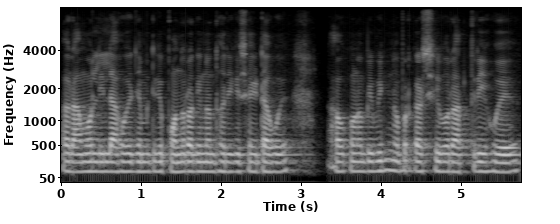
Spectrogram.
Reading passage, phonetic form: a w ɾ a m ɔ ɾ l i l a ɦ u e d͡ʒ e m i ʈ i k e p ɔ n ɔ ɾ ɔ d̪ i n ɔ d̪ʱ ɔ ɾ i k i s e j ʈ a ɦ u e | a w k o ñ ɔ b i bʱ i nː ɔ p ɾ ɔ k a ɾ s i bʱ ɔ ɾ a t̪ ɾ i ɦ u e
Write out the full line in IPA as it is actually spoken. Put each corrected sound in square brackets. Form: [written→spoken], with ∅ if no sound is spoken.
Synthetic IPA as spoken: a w ɾ a m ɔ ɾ l i l a ɦ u e d͡ʒ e m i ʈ i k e p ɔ n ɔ ɾ ɔ d̪ i n ɔ d̪ʱ ɔ ɾ i k i s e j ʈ a ɦ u e | a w k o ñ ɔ b i bʱ i nː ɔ p ɾ ɔ k a ɾ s i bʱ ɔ ɾ a t̪ ɾ i ɦ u e

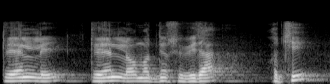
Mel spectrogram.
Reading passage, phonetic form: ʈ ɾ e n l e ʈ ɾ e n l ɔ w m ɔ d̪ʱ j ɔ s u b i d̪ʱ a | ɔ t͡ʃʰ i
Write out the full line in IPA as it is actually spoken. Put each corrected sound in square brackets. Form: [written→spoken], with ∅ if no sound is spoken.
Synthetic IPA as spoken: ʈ ɾ e n l e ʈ ɾ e n l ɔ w m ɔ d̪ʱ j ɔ s u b i d̪ʱ a | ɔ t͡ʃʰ i

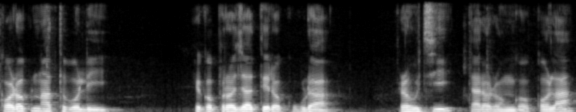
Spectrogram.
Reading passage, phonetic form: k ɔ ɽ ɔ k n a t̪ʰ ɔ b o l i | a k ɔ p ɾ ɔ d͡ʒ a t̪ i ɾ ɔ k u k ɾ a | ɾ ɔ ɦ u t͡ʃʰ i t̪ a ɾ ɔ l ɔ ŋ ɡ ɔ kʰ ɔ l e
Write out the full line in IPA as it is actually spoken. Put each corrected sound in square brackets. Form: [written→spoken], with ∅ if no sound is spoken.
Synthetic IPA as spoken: k ɔ ɽ ɔ k n a t̪ʰ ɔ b o l i | [a→e] k ɔ p ɾ ɔ d͡ʒ a t̪ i ɾ ɔ k u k [ɾ→ɽ] a | ɾ ɔ ɦ u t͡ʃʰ i t̪ a ɾ ɔ [l→ɾ] ɔ ŋ ɡ ɔ [kʰ→k] ɔ l [e→a]

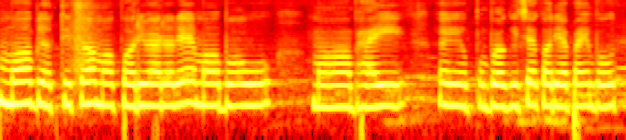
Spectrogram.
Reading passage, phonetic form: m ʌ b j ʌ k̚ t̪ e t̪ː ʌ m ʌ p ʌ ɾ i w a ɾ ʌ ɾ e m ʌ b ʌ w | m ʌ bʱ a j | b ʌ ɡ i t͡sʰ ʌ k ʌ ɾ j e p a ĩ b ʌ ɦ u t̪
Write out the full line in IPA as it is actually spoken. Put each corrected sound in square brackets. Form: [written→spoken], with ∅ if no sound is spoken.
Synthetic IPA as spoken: m ʌ b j ʌ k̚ t̪ [e→i] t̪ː ʌ m ʌ p ʌ ɾ i w a ɾ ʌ ɾ e m ʌ b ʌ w | m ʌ bʱ a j | b ʌ ɡ i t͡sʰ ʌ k ʌ ɾ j [e→a] p a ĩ b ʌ ɦ u t̪

